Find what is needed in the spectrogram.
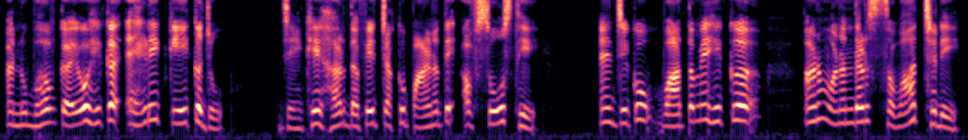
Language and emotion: Sindhi, disgusted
